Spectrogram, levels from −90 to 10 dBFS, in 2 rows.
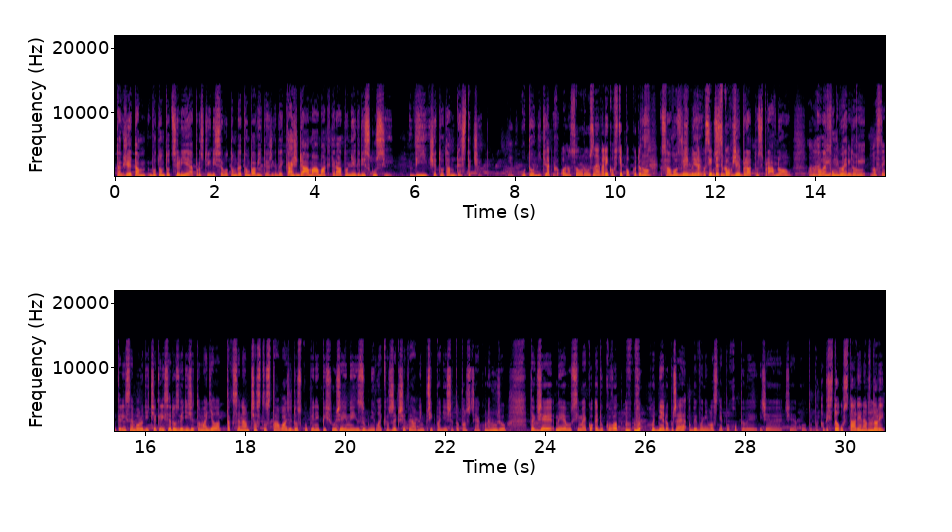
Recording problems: background chatter; faint; throughout; 4 voices, 25 dB below the speech

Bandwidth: 14.5 kHz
